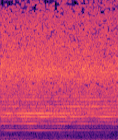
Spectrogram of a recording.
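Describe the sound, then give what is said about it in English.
A bug sprayer runs outside with a steady, buzzing mechanical drone and a faint high whine, ending in a sudden louder burst. No one speaks. “There went the bug sprayer.”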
